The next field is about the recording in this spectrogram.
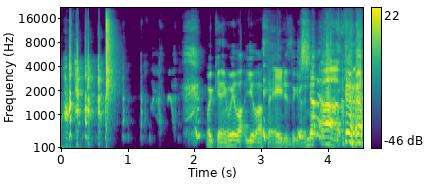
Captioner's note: laughs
